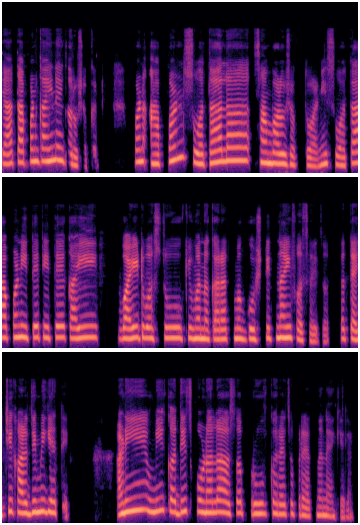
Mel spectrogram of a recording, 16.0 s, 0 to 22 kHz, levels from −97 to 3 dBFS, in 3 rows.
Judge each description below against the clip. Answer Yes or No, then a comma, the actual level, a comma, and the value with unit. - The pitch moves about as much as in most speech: Yes, average, 3.0 semitones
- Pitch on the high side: Yes, high, 240 Hz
